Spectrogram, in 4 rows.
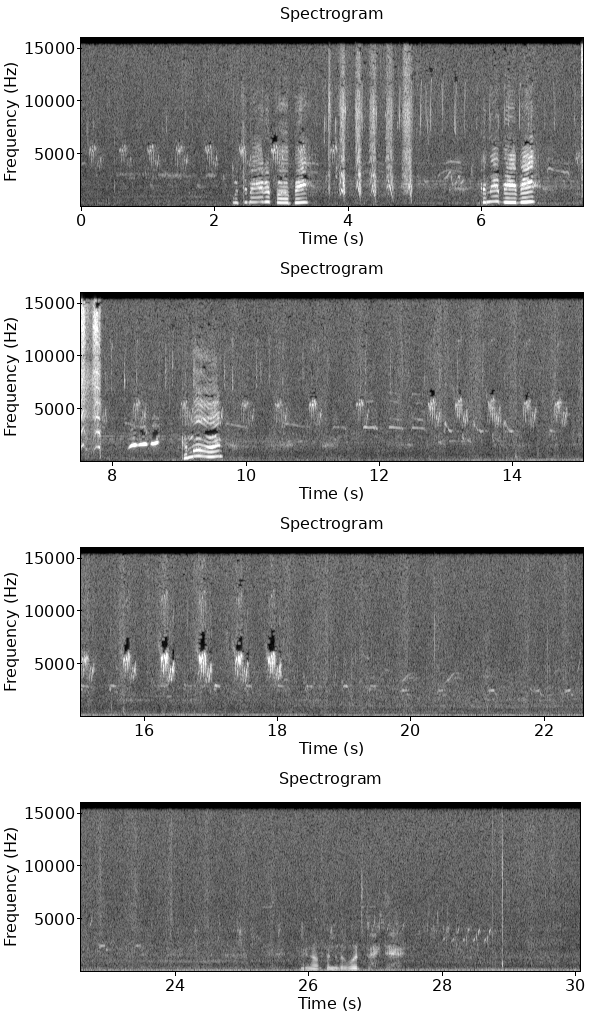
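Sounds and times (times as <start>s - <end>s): bird high chirps: 3.6s - 6.0s, 7.0s - 8.9s, 9.6s - 28.9s
steady low hum: 6.9s - 30.0s.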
